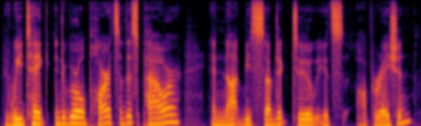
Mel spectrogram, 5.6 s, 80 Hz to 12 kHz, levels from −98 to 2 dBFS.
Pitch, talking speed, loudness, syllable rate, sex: 140 Hz, 160 wpm, -20 LUFS, 4.5 syllables/s, male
